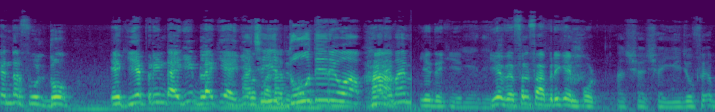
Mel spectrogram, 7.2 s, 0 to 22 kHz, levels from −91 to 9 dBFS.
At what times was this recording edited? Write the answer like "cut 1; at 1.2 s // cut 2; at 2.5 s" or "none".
cut 1; at 4.1 s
